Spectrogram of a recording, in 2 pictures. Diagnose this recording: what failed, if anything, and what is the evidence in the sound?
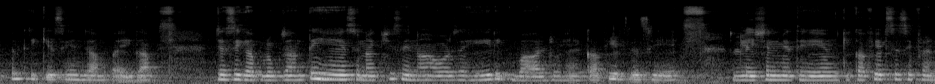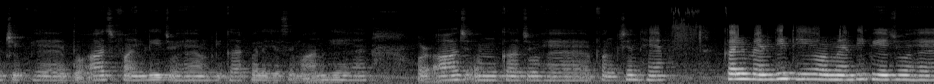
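A Bluetooth SBC bit pool drop hits the codec stage twice, from 5.70 to 6.77 s and from 15.76 to 17.99 s. In both stretches the treble dulls and a gritty, granular noise rises, then full bandwidth returns. The dullness and grit fit the encoder falling from a bit pool near 28 to about 8, roughly 72 kbps. Starved of bits, the upper sub-bands get few or no bits and the remaining bands are coarsely quantised until the link recovers.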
